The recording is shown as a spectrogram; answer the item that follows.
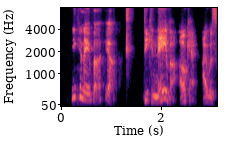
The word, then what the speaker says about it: Caneva: So Caneva, right? Caneva, yeah. Caneva. Okay, I was kind of not. There's a city called Caneva in modern day Italy, if that helps remember.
